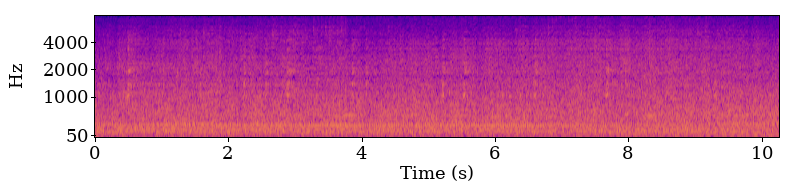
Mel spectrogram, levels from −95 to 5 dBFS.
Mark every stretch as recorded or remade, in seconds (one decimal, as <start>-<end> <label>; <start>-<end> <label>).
0.0-1.6 remade; 1.6-7.8 recorded; 7.8-8.9 remade; 8.9-10.3 recorded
